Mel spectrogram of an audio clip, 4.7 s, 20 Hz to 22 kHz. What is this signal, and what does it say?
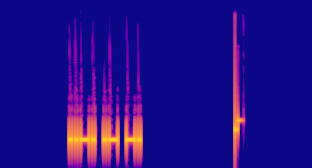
Morse code, heard as a keyed tone, about 27 wpm, 700 Hz. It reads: FAN
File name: Easy Words - Speed-Racing with Hints - 22wpm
